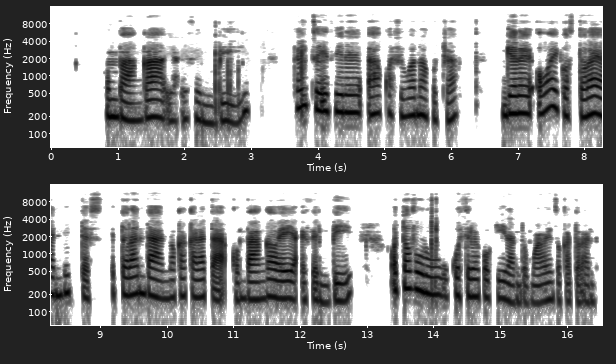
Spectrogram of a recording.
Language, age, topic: Oshiwambo, 25-35, finance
